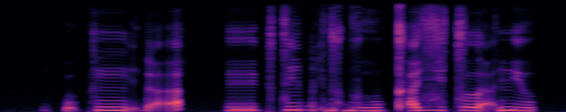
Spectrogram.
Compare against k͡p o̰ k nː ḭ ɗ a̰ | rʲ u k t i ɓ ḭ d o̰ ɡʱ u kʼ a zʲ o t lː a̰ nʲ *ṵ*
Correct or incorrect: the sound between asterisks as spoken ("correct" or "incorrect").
incorrect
